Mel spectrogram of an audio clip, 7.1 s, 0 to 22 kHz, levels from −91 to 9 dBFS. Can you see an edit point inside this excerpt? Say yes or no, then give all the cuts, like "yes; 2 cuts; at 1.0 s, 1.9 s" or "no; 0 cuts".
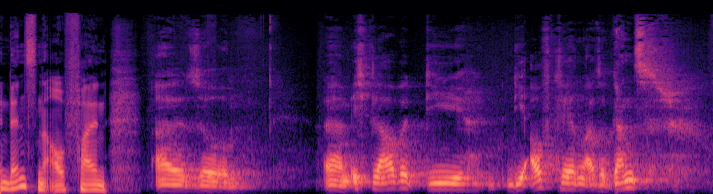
yes; 1 cut; at 1.4 s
